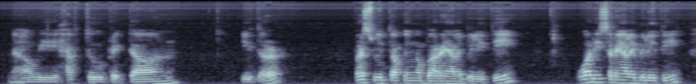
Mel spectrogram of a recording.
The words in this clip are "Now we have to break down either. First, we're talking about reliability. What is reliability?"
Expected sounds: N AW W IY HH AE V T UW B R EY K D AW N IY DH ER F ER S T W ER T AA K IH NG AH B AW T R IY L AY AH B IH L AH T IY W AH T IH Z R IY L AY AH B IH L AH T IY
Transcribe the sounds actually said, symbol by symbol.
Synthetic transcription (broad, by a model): N AW W IY HH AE F T UW B R EY K D AW N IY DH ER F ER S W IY T AA K IH NG AH B AW T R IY L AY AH B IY L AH T IY W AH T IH S R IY L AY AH B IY L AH T IY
